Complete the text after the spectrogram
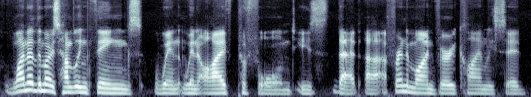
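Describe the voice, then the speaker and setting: Host, male, eager and chatty, fairly high voice, dry close sound. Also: moderate pace, a bit bright, dry recording. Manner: enthusiastic, laughing, stumbling fillers. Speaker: podcast host. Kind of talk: casual interview chat.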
